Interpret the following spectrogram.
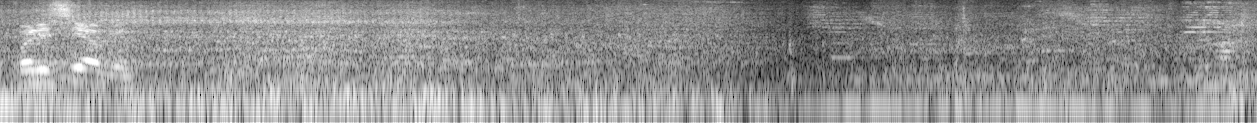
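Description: Loud, steady street noise with a heavy low rumble, typical of town traffic, after a brief word spoken at the start.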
